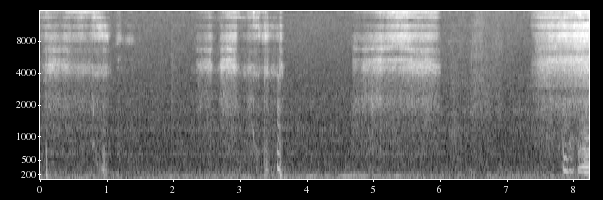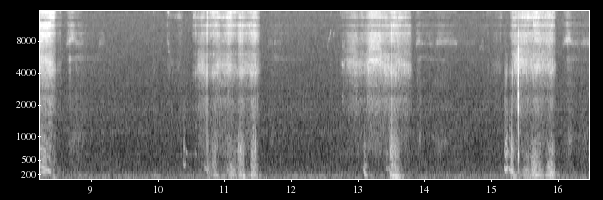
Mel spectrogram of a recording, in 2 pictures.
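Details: A sleeping Lhasa Apso snoring softly, with rough snorting breaths every few seconds over a steady low room hum.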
